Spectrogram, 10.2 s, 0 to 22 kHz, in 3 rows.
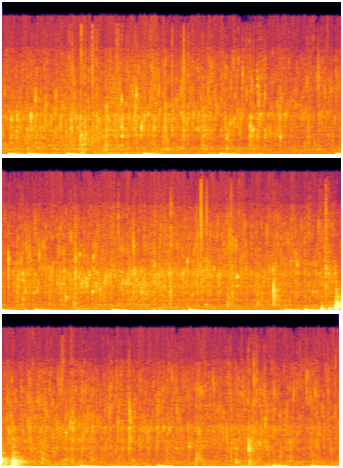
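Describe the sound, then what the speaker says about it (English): Pork chops fry and brown in a pan for smothered pork chops, giving a steady close sizzle broken by repeated light knocks and scrapes from stirring and turning. "Going to add my 2 other pork chops."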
